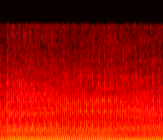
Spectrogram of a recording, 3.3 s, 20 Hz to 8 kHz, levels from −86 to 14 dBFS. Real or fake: real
